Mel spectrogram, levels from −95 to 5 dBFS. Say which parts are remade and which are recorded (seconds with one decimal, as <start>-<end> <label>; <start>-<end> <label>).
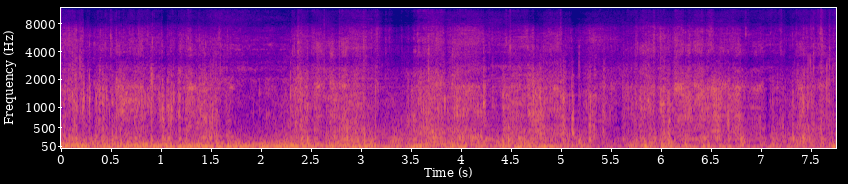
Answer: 0.0-2.4 recorded; 2.4-7.0 remade; 7.0-7.8 recorded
